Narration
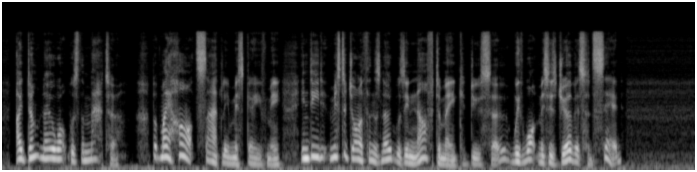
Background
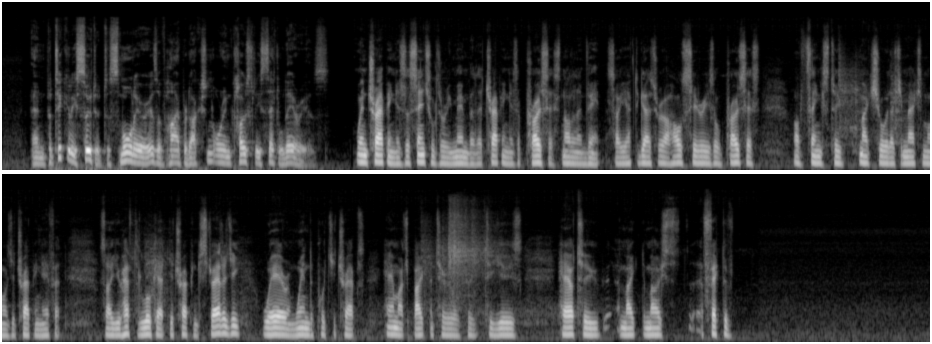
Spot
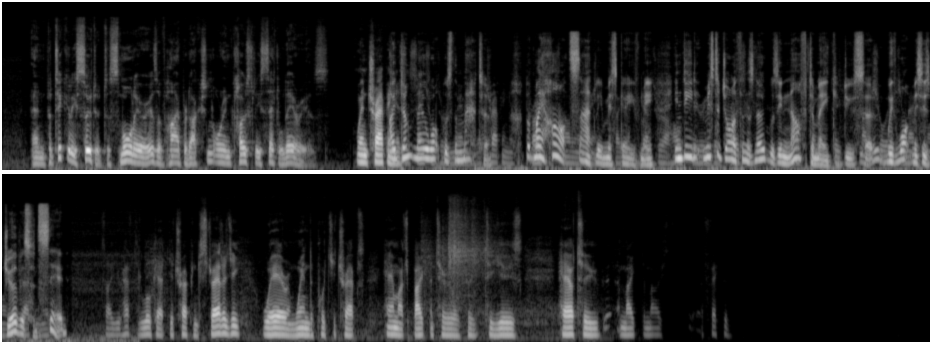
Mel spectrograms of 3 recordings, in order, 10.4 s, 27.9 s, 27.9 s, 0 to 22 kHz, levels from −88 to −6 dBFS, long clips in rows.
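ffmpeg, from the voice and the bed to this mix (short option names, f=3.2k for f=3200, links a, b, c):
-filter_complex "[0:a]adelay=5600,volume=-2.5dB[a];[1:a]volume=12dB,afade=t=out:st=5.86:d=0.21:silence=0.149624,afade=t=in:st=15.74:d=1.15:silence=0.188365,afade=t=out:st=22.49:d=1.2:silence=0.0473151[b];[a][b]amix=inputs=2:normalize=0"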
